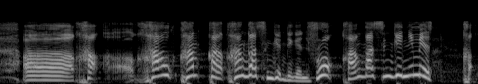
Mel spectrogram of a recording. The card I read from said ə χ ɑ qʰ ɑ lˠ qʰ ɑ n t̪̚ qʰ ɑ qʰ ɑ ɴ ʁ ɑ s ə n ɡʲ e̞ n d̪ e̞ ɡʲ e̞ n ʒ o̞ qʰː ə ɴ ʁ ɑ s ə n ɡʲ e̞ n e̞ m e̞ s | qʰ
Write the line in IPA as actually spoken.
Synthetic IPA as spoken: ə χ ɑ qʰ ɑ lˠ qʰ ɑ n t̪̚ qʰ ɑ qʰ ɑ ɴ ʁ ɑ s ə ŋ ɡʲ e̞ n d̪ e̞ ɡʲ e̞ n ʒ o̞ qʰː ɑ ɴ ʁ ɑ s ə ŋ ɡʲ e̞ n e̞ m e̞ s | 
